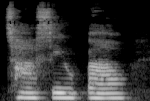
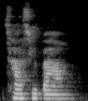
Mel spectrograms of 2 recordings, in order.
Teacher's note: it's all high tone for the tasu bow now bow again is like bun and the tasu is your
